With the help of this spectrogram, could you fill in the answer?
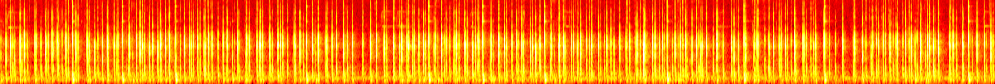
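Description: Fingertips type steadily on a white mechanical keyboard fitted with ceramic keycaps. The result is a rapid, continuous stream of short, crisp clacks with a bright, glassy click centered in the upper mids, little low end and no ring after each press.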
